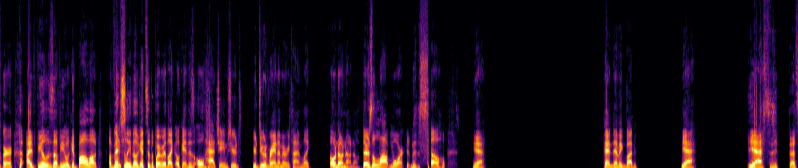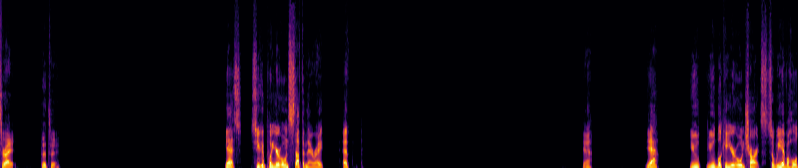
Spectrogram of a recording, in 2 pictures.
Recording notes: This was a live class recorded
